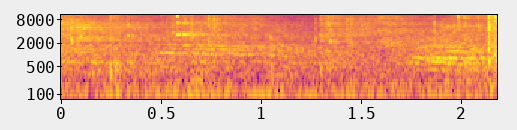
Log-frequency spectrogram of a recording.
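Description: Badminton rally in a large echoing hall, between the loud racket strikes: a few faint knocks from shuttlecock hits and footfalls, with people talking faintly in the background.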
